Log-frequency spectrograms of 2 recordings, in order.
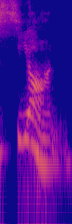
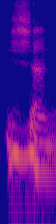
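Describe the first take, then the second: First: It starts with an s sound. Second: It starts with a zh sound. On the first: The speaker calls it wrong. "I don't want to hear them saying sion" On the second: The speaker calls it right. "I want to hear them saying jeune"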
